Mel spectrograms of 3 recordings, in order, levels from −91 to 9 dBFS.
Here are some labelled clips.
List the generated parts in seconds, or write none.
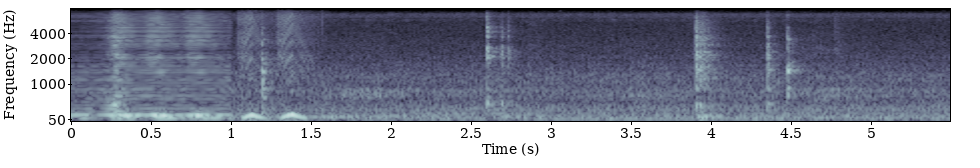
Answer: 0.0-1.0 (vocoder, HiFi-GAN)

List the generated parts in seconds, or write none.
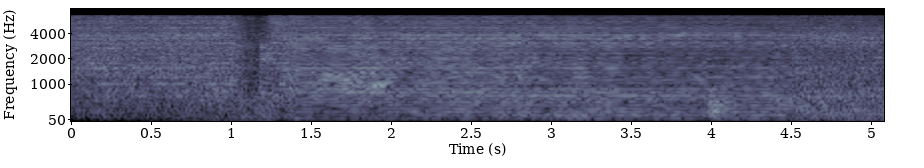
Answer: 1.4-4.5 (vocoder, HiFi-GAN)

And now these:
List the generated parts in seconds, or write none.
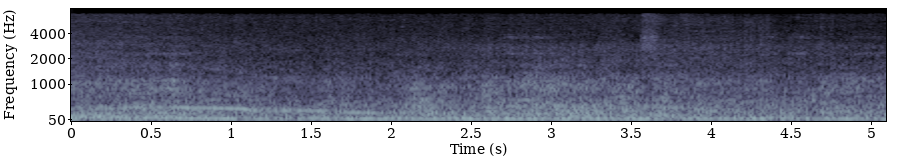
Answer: none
